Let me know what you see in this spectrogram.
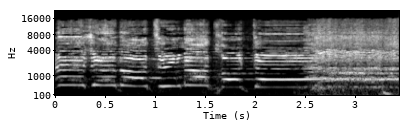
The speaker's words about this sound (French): Et d'ailleurs, j'ai hâte d'entendre les premiers chants des agriculteurs.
